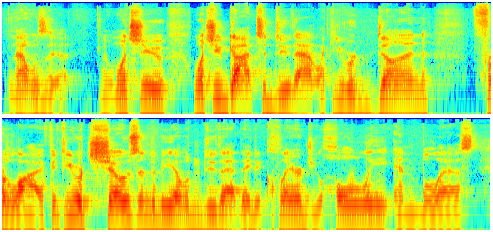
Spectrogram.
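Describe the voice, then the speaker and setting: Forties male pastor, middle-pitched voice, relaxed and conversational from the pulpit. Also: normal speed. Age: 40s. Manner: conversational, repeats phrases for emphasis. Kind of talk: sermon. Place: church.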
